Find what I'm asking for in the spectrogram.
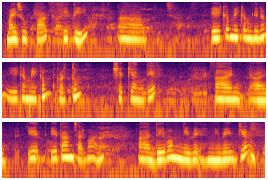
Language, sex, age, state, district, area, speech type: Sanskrit, female, 30-45, Andhra Pradesh, Krishna, urban, spontaneous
